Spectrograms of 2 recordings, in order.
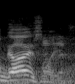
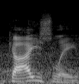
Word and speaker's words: Geissele: our name, first off, they don't pronounce it Geissele, like hey guys, and Lee, like Bruce Lee. All right, they say Geissele, okay? Just like Porsche, it has the E on the end.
